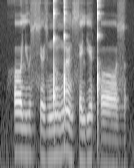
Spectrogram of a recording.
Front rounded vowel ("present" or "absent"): present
